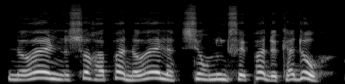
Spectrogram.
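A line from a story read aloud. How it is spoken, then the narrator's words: Grumbling. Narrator (French): grommela Miss Jo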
